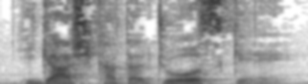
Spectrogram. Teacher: will get deemphasized and the vowel sound become barely pronounced but it'll still not affect the rhythm of the word so that sound will still get a beat in the Rhythm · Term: whispered vowels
